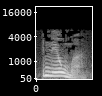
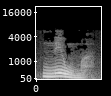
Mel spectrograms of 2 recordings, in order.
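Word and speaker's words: πνεῦμα: Começamos com um pi. Depois, olha que disfarçar, as duas letras se disfarçam, né? O N que se disfarça de V. Depois um epsilon, um Y, um M, um Mi e o alfa. Nós temos aqui o acento, sempre vai na segunda, pneuma, pneuma.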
